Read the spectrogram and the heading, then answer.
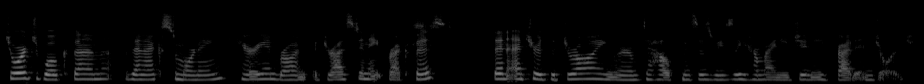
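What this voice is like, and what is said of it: Tired, raspy voice. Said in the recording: “my voice is, like, does this at the end of the night... It'll start to get raspier as I go on and on”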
